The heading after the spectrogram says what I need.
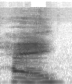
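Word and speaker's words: ה: Since vowels are much less important in this language, you see, the letter H, pronounced Hey, H-E-Y in Hebrew, means to look or behold.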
